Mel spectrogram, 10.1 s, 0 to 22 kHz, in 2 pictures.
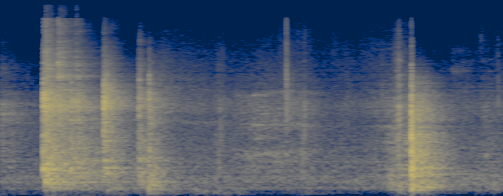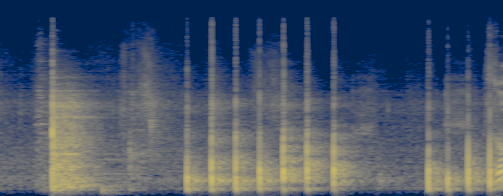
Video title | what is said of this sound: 1 Tasse, 1 Topf, 1 Rezept, dass du nie vergessen wirst! Brot ohne kneten | Tämän pitäisi kuulostaa, kun se on valmis. Sen on kuuluttava ontolta.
